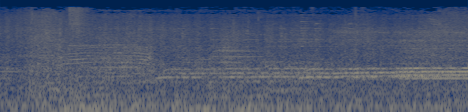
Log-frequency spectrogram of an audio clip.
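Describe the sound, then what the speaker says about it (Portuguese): A train runs in the video game Railway Empire, with a steady low rumble of rolling wheels and faint tonal whistle-like lines throughout, at moderate distance and without talk. "Fala, trenzinho, vamos ver o trem do lado aqui."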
